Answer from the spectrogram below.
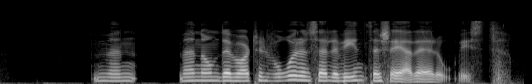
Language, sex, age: Swedish, female, 55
